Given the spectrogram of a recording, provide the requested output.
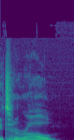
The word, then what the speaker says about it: Theroux: So I stuck on, I think I've got his name right, Louis Theroux. – Yeah. – Theroux, Louis Theroux, anyway.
